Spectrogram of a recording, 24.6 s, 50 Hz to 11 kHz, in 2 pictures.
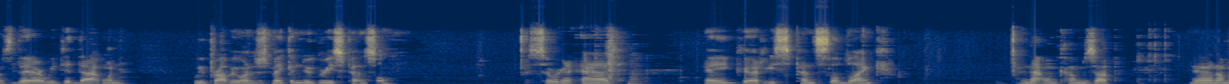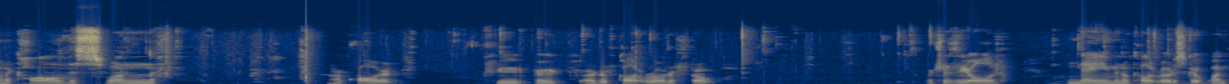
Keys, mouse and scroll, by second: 1.3-2.2 scroll up 3, 7.7 click, 11.7-13.2 scroll down 4, 13.2 click, 13.4 click, 20.1 BackSpace.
